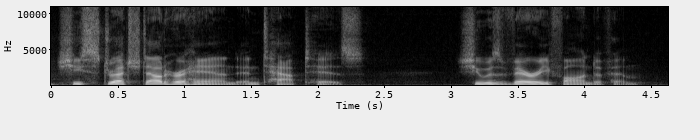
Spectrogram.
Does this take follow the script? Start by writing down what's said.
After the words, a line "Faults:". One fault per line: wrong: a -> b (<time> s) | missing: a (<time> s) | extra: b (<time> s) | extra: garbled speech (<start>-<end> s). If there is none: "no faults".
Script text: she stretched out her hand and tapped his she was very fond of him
she stretched out her hand and tapped his she was very fond of him
Faults:
no faults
